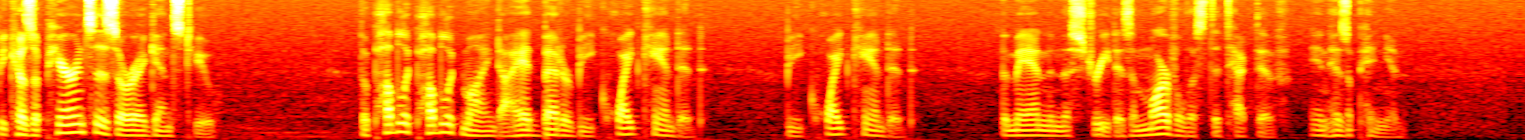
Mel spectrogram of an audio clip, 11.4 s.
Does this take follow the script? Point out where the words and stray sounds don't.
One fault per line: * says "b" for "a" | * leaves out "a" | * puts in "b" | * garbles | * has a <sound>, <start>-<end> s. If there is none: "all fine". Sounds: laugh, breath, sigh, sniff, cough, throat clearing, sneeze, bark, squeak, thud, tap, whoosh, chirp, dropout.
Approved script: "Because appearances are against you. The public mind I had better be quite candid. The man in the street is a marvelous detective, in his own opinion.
* puts in "public"
* puts in "be quite candid"
* leaves out "own"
